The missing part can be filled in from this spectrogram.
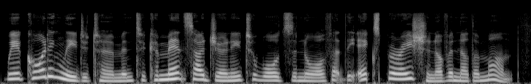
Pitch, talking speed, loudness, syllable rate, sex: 200 Hz, 180 wpm, -19 LUFS, 6.0 syllables/s, female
